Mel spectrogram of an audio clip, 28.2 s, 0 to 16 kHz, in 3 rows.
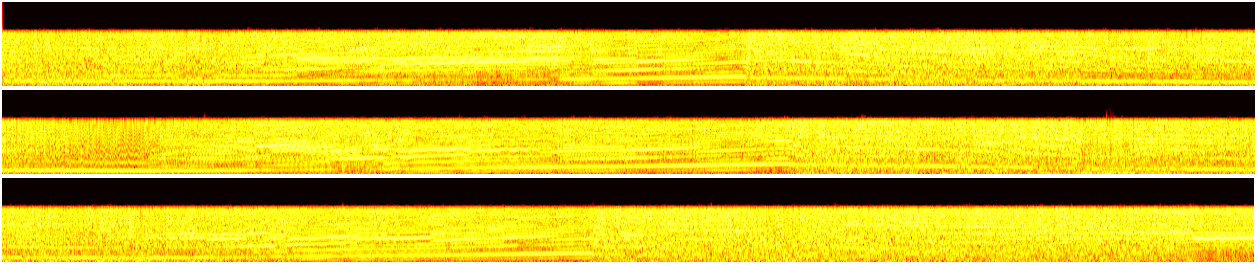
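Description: Yamaha R6 sport bike's inline-four engine at track speed, heard through the on-board camera under heavy wind rush. The engine note climbs, breaks off sharply, then sinks and climbs again, three times over.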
